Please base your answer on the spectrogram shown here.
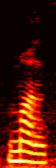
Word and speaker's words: month: mouth and my tongue month notice the tongue comes out and up a little bit it's those little things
